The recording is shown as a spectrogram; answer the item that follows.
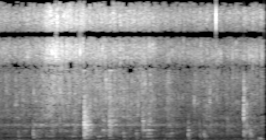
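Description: Green chillies, curry leaves and dried red chillies sizzling in hot coconut oil in a small nonstick saucepan: the tempering for moru curry. A wooden spatula stirs them, scraping and tapping against the pan now and then.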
